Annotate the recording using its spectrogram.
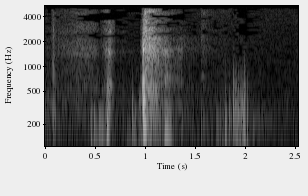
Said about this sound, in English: I thought I was done with my cough and it started coming back today. I don't understand this. So, okay, well, you have to bear with me.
